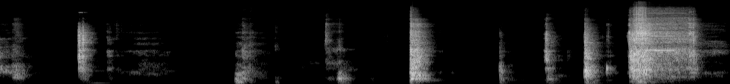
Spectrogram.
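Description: A 3/4-inch (19 mm) ratchet wrench backs out an automatic transmission's intermediate band strut pin. Short, close clicking bursts come in an irregular stop-start rhythm, ending in a longer, louder ratcheting run.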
